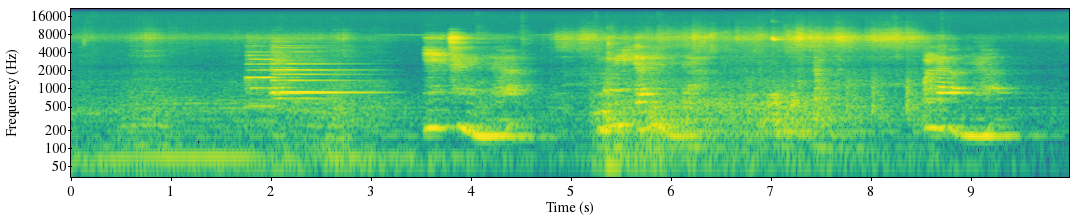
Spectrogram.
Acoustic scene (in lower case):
elevator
